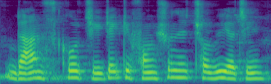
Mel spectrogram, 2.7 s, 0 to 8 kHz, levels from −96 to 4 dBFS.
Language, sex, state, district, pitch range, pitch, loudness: Bengali, female, West Bengal, Purulia, 210-240 Hz, 220 Hz, -17 LUFS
